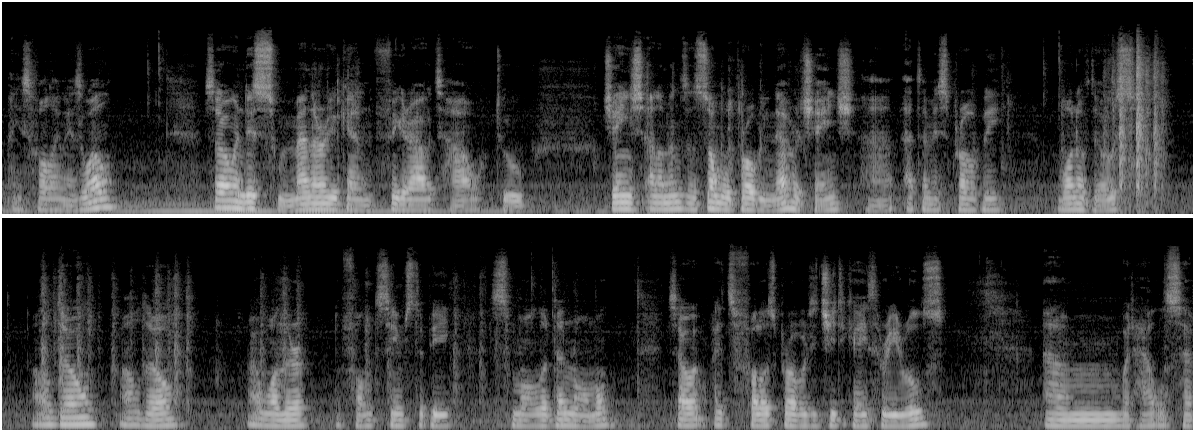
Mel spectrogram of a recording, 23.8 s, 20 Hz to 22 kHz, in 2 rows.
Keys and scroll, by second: 3.4 shift+super+q, 7.2 super+F2.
